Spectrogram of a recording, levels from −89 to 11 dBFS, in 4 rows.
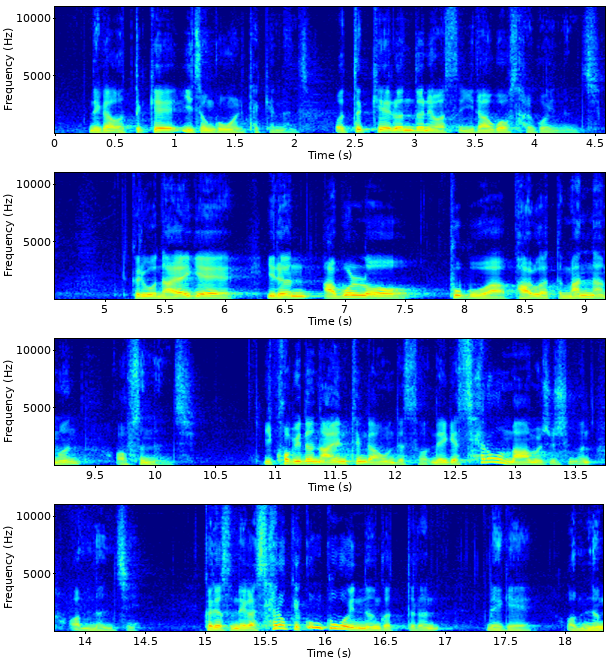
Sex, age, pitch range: male, 40-59, 115-160 Hz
